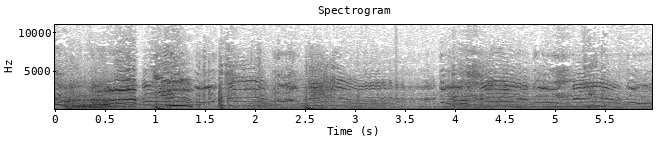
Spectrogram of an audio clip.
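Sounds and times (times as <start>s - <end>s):
tiger yowling in pain after a blow: 0.0s - 1.5s
laughter: 0.0s - 5.9s.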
